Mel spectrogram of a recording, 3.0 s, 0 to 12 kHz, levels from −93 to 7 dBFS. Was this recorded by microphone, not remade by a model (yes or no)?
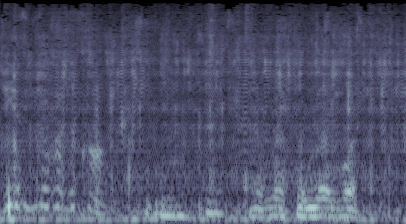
no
